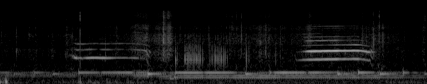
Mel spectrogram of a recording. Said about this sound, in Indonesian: itu suara kucing lucu banget ya.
